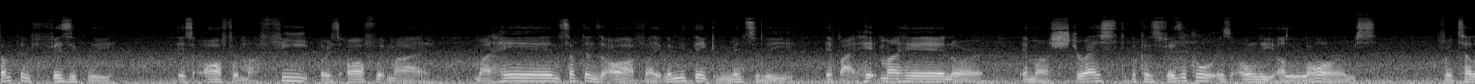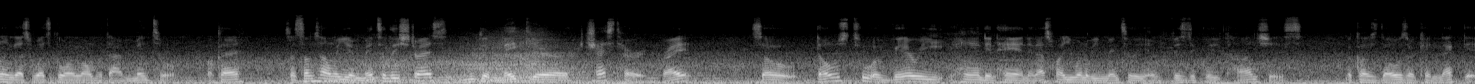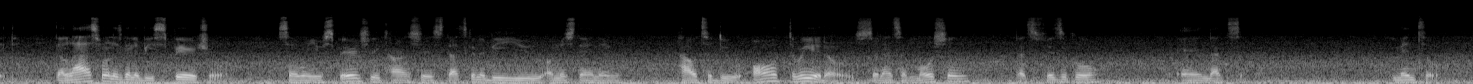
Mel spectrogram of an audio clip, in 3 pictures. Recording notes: This podcast was recorded from a tree!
